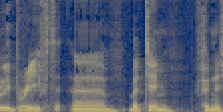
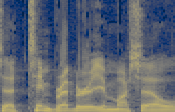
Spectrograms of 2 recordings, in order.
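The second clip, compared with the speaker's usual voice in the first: normal talking voice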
